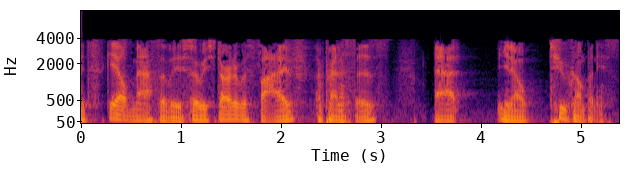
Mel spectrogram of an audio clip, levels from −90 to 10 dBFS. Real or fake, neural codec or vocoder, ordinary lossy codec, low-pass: real; none; AAC, 16 kbps; 7.2 kHz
